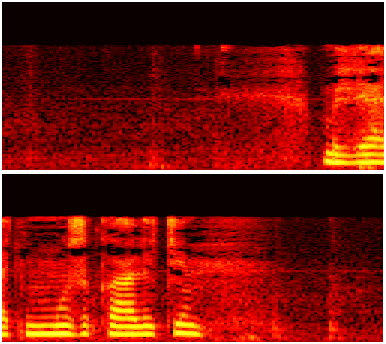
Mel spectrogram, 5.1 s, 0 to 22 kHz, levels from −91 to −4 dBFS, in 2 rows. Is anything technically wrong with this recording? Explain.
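Yes, two things. Throughout the speech there's plainly audible codec damage, most likely low-delay AAC compression (AAC-ELD). With few bits to spend it quantizes the spectrum coarsely, so at a rate that sounds around 32 kbps the speech comes out rough and grainy, with noise between harmonics and an artificial top end.

Then from 0.62 to 0.66 s there's an AAC frame loss with concealment, which fits one dropped frame. The decoder patched the gap from the last good spectrum, so you hear a brief smeared, noisy or phasey patch rather than silence.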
